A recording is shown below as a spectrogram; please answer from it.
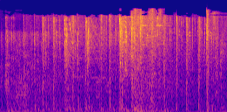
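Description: Rapid gunfire in the video game Fortnite, a dense, loud, continuous barrage of overlapping shots with no pauses across the whole stretch.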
